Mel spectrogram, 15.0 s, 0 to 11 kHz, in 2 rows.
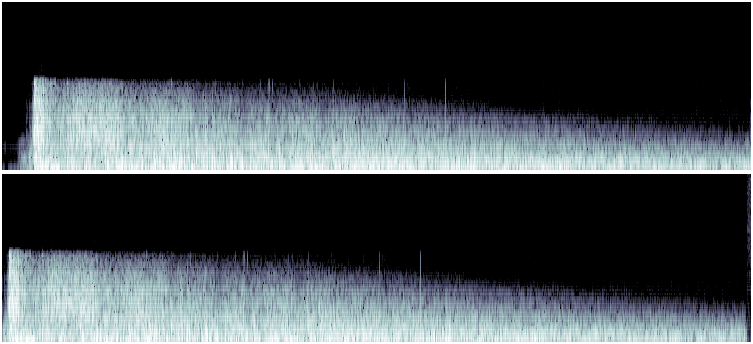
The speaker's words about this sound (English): Be the most devastating 50 BMG rounds I have ever seen. Let's look at this. Holy cow, that is a lot of damage.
